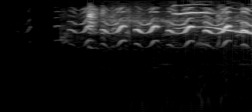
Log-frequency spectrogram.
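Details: A Common Starling, taken from a long song recording of its imitations of other birds, pours out a rapid, unbroken warble of high, wavering whistled notes, rising and falling for about a second and a half after a brief silence.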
